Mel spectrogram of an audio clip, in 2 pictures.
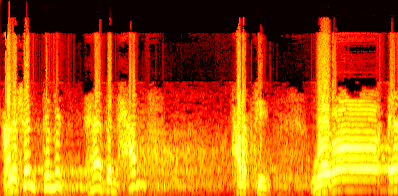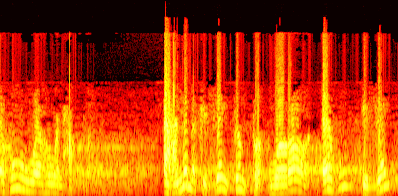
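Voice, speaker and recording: Egyptian male tajweed teacher, fairly high voice, reverberant hall, muffled sound. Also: a little mellow, a little hiss or hum. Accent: Egyptian Arabic. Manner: explains quickly in colloquial speech, then recites words slowly and drawn out. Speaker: Quran recitation teacher. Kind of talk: tajweed lesson.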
